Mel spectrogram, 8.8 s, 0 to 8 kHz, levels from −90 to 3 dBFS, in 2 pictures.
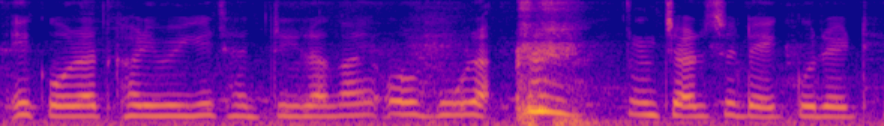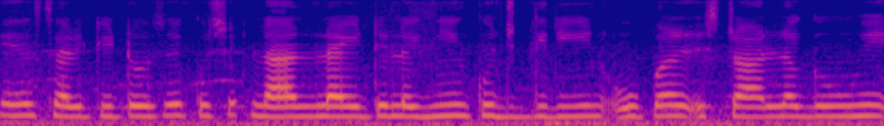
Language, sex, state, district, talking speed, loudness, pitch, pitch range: Hindi, female, Bihar, Saran, 175 wpm, -32 LUFS, 250 Hz, 240-265 Hz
